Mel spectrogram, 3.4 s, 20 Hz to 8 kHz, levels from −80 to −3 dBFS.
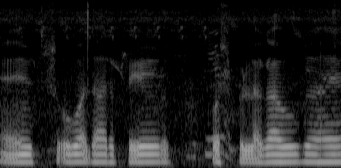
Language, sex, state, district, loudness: Hindi, male, Uttar Pradesh, Gorakhpur, -36 LUFS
